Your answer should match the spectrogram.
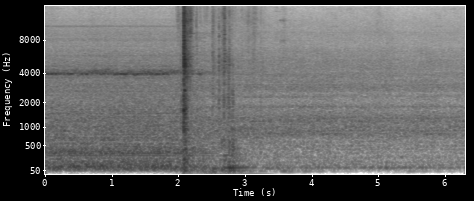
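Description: Industrial drum laundry machine running with a steady hum and a thin high whine, then a sharp click of its door latch about two seconds in and a thud shortly after as the door is swung open; the hum falls quieter after that.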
